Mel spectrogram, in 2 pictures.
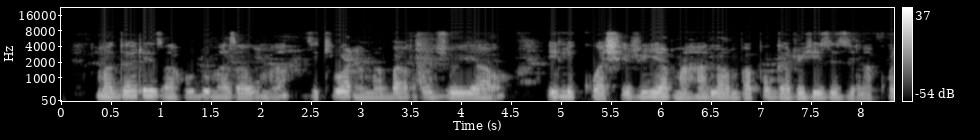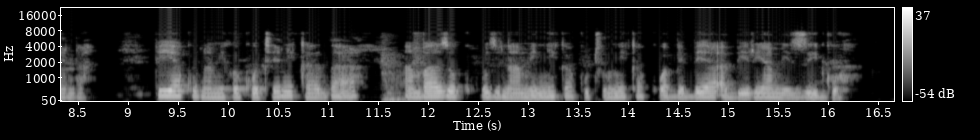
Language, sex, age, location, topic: Swahili, female, 25-35, Nairobi, government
